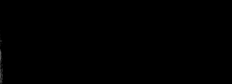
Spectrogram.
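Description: Silence: the sound track is blank.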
